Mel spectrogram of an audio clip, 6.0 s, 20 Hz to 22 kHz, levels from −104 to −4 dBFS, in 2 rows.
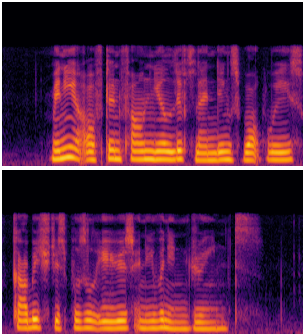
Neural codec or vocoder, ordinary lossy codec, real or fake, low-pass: vocoder, 44.1 kHz, 80 mel bands, Vocos; none; fake; 7.2 kHz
